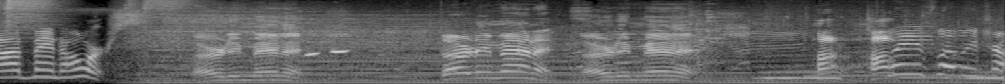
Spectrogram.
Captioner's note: whistles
